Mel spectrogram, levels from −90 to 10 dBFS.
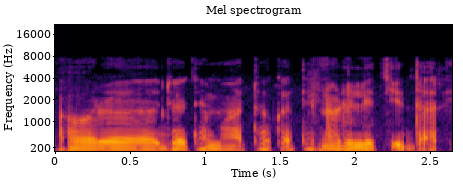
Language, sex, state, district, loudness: Kannada, male, Karnataka, Bidar, -15 LUFS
